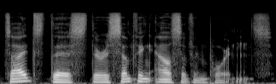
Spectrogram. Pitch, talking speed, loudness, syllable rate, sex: 110 Hz, 195 wpm, -17 LUFS, 7.1 syllables/s, male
